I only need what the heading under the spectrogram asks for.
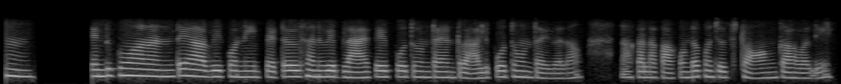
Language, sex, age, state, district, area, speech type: Telugu, female, 45-60, Andhra Pradesh, N T Rama Rao, rural, conversation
